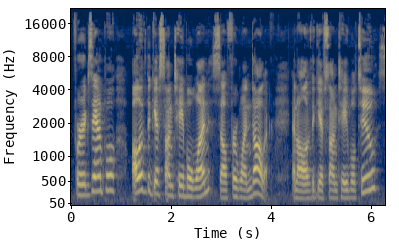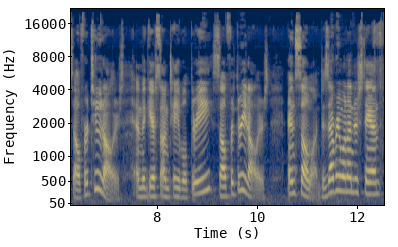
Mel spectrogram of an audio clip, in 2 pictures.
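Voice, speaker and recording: A woman's voice: mid-range voice, very animated, normal speed, voice pushed up. A woman voicing a perky, officious school-volunteer mother in a storybook, over-polite and emphatic. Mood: instructive.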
